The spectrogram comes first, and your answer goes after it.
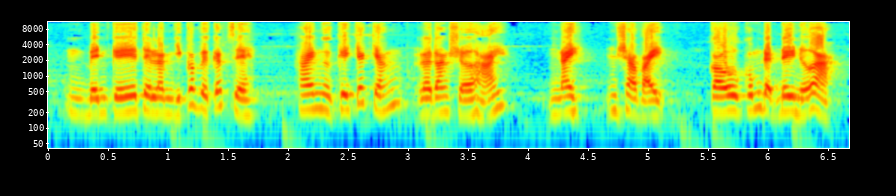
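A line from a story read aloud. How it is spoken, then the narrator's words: Slightly angry. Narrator (Vietnamese): A Phi có chút tức giận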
